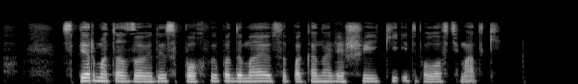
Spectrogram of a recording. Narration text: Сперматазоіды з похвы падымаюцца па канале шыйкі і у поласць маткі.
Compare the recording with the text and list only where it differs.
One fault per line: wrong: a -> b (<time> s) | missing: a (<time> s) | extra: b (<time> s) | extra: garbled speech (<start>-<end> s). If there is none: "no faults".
no faults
